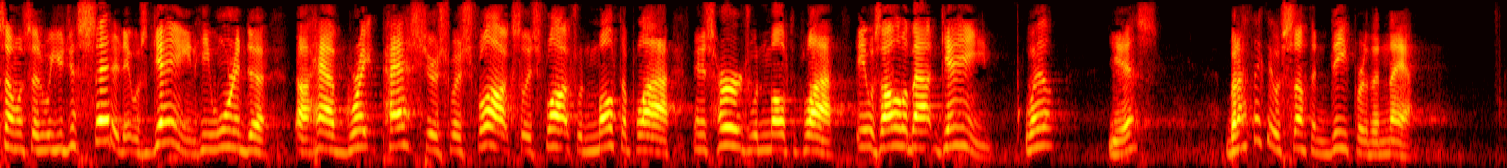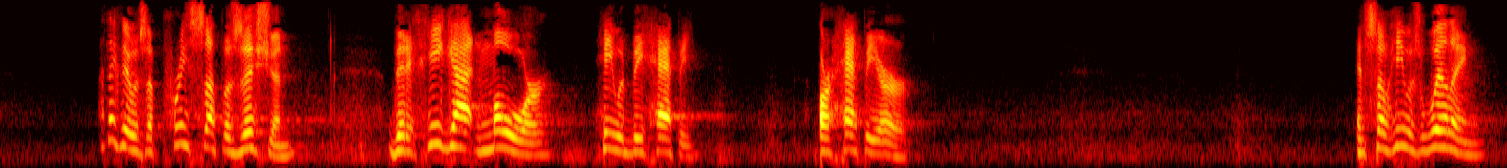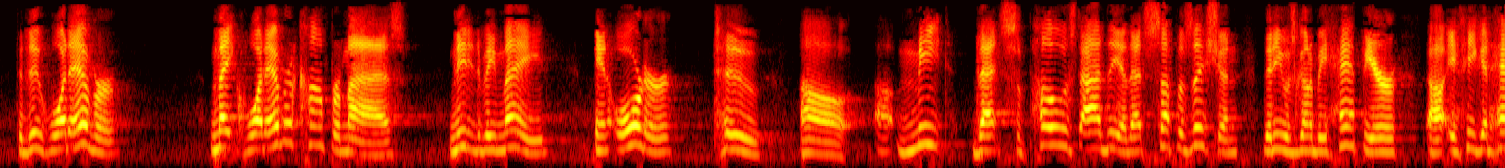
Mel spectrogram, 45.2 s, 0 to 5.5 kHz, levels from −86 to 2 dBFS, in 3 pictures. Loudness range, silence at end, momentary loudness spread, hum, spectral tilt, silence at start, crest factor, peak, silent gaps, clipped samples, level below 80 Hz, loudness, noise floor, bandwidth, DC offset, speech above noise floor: 8 LU; 0 s; 14 LU; none; -5.5 dB/octave; 0 s; 24 dB; -2 dBFS; none; under 0.1%; -68 dBFS; -24 LUFS; -71 dBFS; 5.4 kHz; under 0.1%; 47 dB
